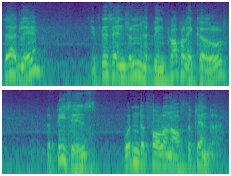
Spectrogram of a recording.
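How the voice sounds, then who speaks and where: On a rough vintage recording with faint hiss, a British man narrates a training film from a formal script. He sounds measured, stern and instructive, yet his voice is on the high side, expressive and a bit bright.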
